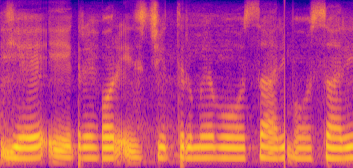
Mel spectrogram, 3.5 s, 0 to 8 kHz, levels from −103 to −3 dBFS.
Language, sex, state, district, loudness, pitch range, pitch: Hindi, female, Chhattisgarh, Bilaspur, -18 LUFS, 180-190 Hz, 185 Hz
